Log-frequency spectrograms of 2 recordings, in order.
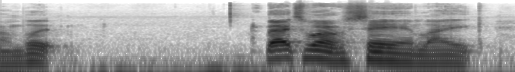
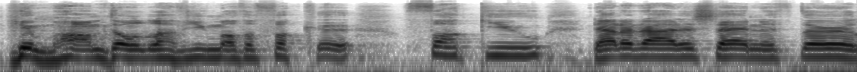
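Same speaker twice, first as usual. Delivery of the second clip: higher and louder mock trash talk; hammed-up roast; 5 semitones higher, 4 dB louder than usual. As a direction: roast them loudly, just playing. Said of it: "I'll roast people".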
